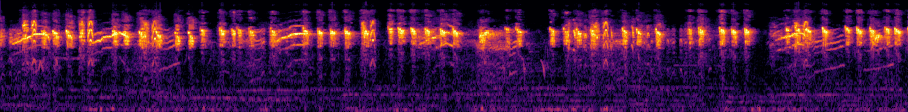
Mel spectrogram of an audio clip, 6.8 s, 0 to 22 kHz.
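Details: Sunbird song used for trapping, 2021: dense, very high twittering with rapid chirps and thin sweeping whistles in nearly continuous bursts, broken by brief pauses.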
